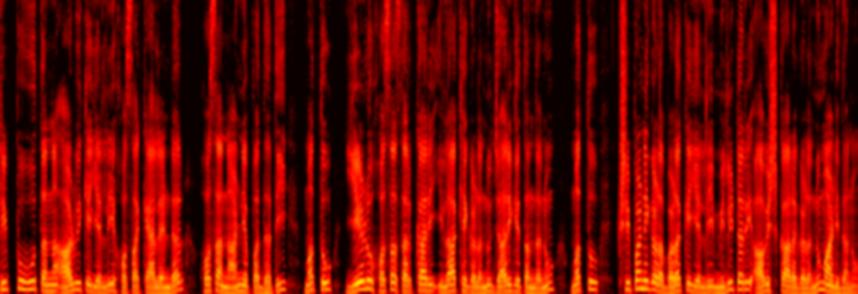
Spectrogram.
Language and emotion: Kannada, neutral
